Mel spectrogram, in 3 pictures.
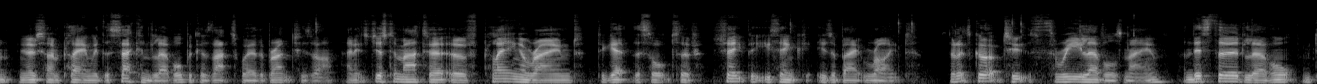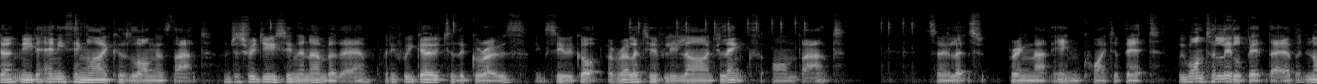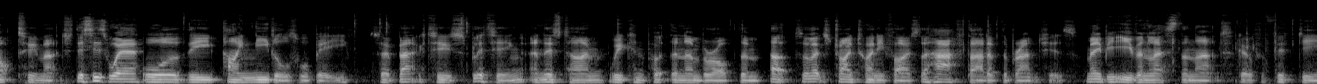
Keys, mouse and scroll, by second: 11.7-12.9 scroll up 1, 13.9 click, 19.4 click, 27.7-28.6 scroll up 1, 29.8 click, 32.4 click, 34.2 KP_Enter, 36.3 middle click, 37.1 click, 38.6 KP_5, 38.9 KP_Enter.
